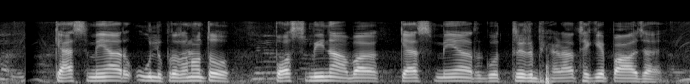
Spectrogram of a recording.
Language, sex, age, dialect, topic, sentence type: Bengali, male, 18-24, Northern/Varendri, agriculture, statement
